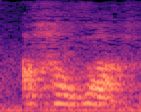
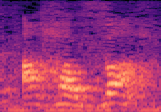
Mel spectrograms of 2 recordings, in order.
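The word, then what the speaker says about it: אהבה: Ahava. Accent the end. Ahava. 重音在最后。 I pronounced it wrong for a long time, and then my Messianic rabbi said to me, "You're saying it wrong." So it's ahava.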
